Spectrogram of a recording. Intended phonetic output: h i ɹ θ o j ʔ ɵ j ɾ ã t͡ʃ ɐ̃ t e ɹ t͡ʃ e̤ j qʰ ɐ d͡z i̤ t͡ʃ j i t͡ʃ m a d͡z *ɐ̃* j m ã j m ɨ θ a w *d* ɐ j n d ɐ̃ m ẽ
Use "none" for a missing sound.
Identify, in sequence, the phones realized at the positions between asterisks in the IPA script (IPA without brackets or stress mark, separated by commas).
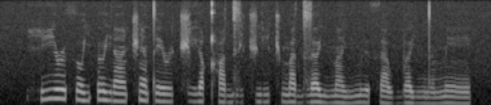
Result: ɐ, b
